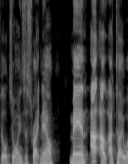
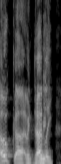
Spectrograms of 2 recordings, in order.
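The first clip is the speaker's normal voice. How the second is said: ordinary delivery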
